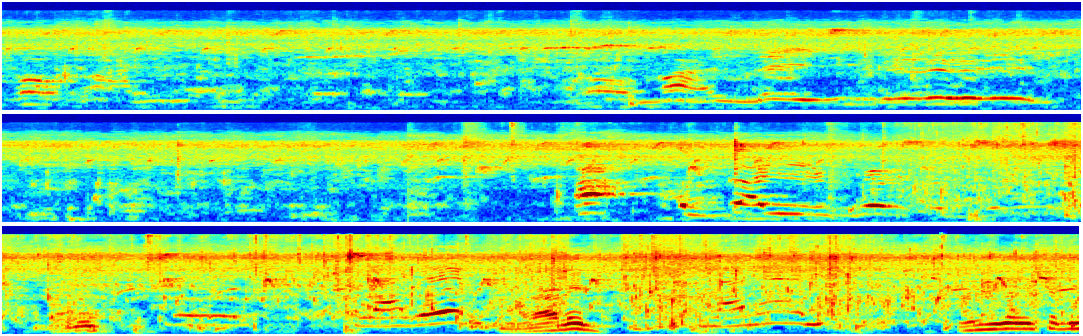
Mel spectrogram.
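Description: A stream of water flows and babbles softly.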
